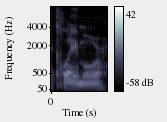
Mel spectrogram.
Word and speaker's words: claymore: It's spelled in Gaelic, and I've heard people pronounce this all sorts of wrong. It is just pronounced the claymore.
